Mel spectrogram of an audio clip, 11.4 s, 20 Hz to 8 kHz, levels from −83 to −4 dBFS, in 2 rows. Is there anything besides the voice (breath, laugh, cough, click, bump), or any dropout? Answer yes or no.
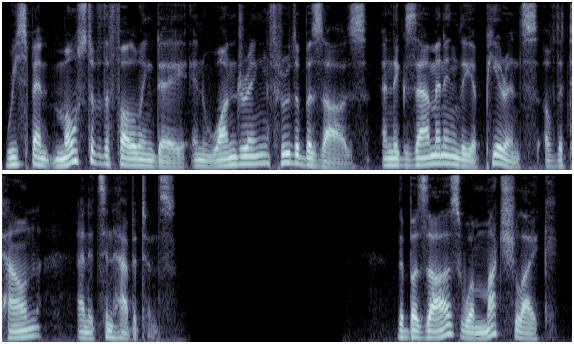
no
